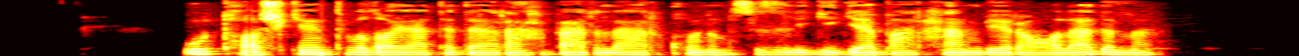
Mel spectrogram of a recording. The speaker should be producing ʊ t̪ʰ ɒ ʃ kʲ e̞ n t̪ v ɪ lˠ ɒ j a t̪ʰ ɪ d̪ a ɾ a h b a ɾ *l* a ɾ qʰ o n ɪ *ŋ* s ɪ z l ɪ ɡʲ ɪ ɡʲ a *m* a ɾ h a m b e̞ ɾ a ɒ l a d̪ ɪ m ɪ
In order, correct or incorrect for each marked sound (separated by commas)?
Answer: correct, incorrect, incorrect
